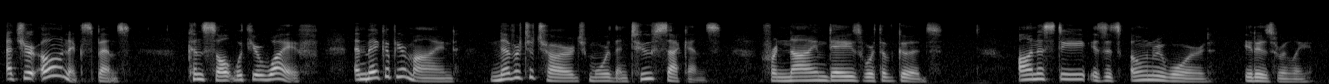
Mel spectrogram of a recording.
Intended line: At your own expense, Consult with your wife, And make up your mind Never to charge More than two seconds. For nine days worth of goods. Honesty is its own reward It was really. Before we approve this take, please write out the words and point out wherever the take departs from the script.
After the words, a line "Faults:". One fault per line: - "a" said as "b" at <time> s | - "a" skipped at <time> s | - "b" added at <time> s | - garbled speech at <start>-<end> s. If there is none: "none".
At your own expense, Consult with your wife, And make up your mind Never to charge More than two seconds. For nine days worth of goods. Honesty is its own reward It is really.
Faults:
- "was" said as "is" at 12.6 s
